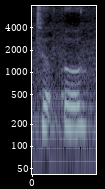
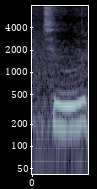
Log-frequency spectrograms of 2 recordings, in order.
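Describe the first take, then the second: First: The word ends with an extra uh sound. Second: The word is said plainly with no added sound. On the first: The speaker calls it wrong. "if you try to sound it, it's going to sound like to uh" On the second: The speaker calls it right. "No, to"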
